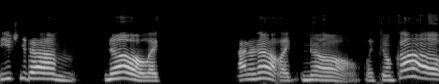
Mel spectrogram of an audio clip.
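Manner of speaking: play-acted flustered fumbling. Imitating the actress playing the mom, who doesn't know what to say, mock-flustered. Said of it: "she's just sort of repeating herself and doesn't know what else to say".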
